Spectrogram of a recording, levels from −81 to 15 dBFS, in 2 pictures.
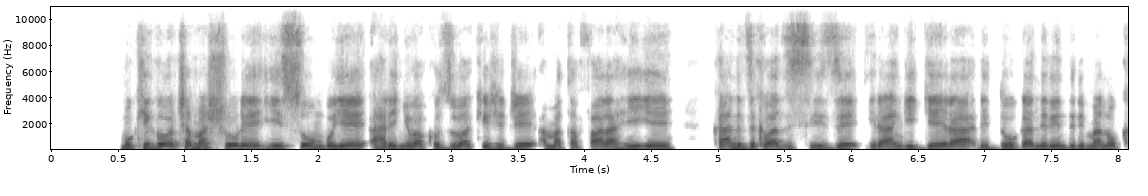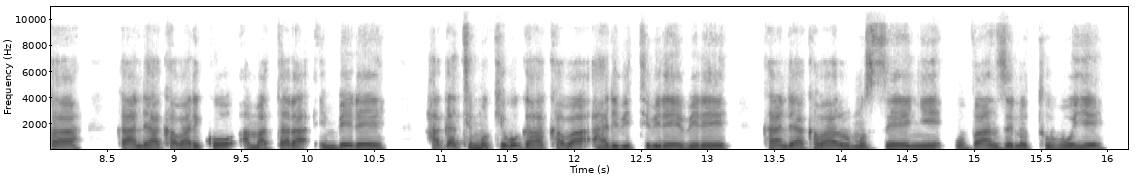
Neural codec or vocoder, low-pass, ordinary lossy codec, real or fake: none; 9.9 kHz; Opus, 16 kbps; real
